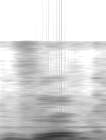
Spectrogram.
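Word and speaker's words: walk: क्या हो गया खत्म इसे क्या पढ़ते हैं वक क्या पढ़ते हैं एम के लिए देख लीजिएगा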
